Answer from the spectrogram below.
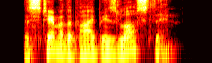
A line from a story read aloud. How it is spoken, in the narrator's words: he asked in a level voice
